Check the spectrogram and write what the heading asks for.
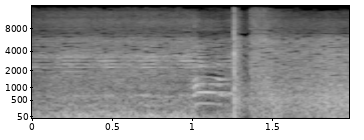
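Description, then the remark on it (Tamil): One sharp, loud crack of a ceremonial gun salute volley, fired all at once in honour of the body of famous playback singer, who died in Kolkata, rings out over a steady hiss of outdoor background noise. No further shots follow. “கொல்கத்தாவில் உயிரிழந்த பிரபல பின்னணி பாடகர் … உடலுக்கு துப்பாக்கி குண்டுகள் முழங்க மரியாதை”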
